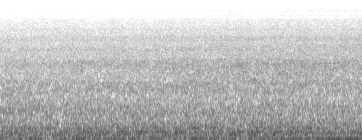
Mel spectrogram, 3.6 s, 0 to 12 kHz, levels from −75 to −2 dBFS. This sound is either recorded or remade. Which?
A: remade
